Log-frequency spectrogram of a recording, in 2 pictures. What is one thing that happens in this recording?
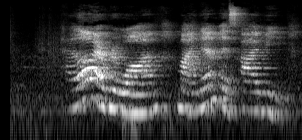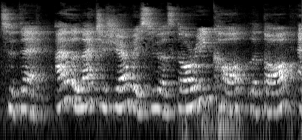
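A young girl speaks with animation into a microphone.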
